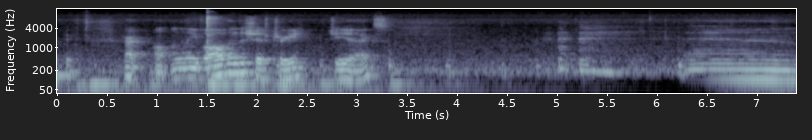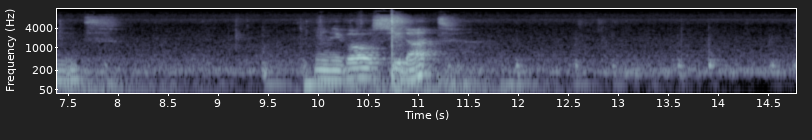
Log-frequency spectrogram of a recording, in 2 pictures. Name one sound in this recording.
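Playing cards shuffle and flick in a man's hands.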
